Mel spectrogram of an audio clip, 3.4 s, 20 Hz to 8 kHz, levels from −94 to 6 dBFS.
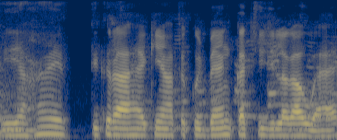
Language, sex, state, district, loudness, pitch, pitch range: Hindi, male, Bihar, Sitamarhi, -28 LUFS, 135 Hz, 125-140 Hz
